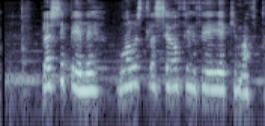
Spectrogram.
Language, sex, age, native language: Icelandic, female, 50-59, Icelandic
